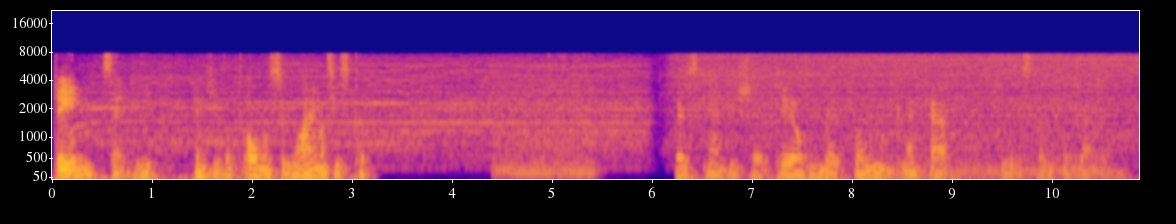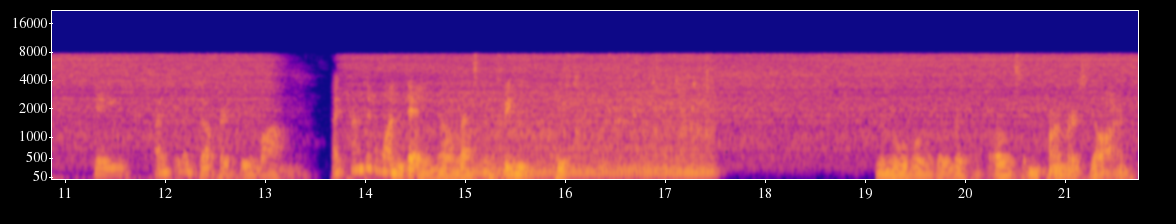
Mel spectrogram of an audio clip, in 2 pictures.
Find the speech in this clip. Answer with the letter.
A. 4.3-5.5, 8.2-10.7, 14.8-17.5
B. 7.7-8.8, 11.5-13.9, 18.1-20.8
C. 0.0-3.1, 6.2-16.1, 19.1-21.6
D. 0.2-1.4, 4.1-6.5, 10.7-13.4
C.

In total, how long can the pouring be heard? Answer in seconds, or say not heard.
6 s.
